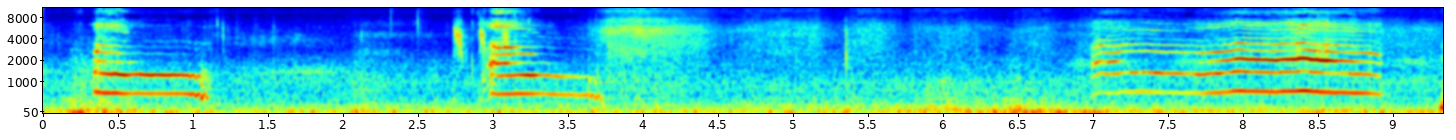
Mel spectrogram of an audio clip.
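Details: Hungry stray cat on an Istanbul street asking for food with an unusual voice: three long, clear, slightly falling meows, the last held for nearly two seconds, while a woman calls to it softly.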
